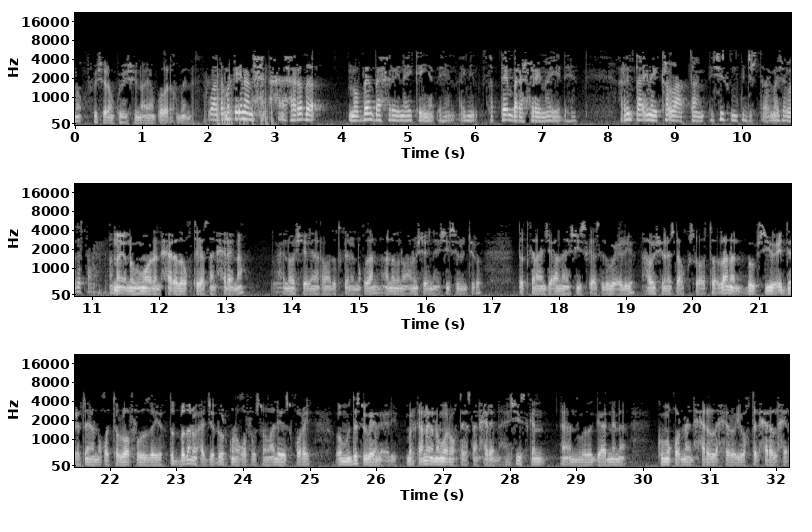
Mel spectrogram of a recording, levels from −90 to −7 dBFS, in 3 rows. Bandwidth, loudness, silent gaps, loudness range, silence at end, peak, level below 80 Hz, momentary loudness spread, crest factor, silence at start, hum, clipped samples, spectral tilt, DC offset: 5.8 kHz; -27 LUFS; none; 4 LU; 0 s; -4 dBFS; -52 dBFS; 9 LU; 22 dB; 0 s; none; under 0.1%; -4.5 dB/octave; under 0.1%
